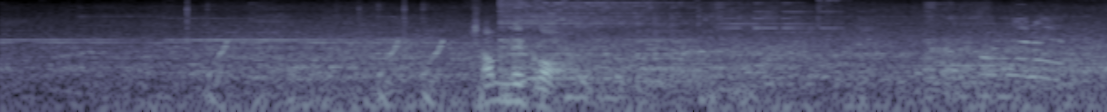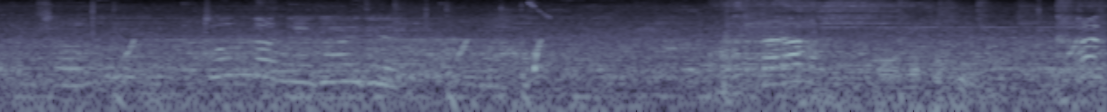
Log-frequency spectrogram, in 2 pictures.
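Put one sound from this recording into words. A slot machine plays loud electronic music and jingles.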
